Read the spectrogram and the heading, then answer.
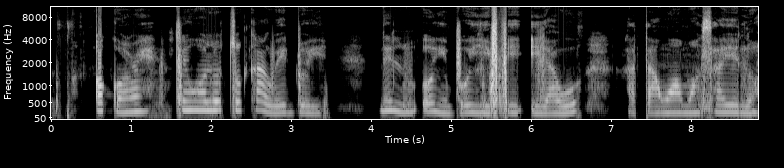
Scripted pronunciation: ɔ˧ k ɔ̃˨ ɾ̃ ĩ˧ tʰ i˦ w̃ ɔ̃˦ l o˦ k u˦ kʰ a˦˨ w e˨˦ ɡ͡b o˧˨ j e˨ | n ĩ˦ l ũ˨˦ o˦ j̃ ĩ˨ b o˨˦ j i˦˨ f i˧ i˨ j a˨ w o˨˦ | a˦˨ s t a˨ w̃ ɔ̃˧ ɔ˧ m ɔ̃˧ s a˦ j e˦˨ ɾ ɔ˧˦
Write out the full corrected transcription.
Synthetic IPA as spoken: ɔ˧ k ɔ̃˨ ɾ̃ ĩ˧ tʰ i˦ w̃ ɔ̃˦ l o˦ t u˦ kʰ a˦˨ w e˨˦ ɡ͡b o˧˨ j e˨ | n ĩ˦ l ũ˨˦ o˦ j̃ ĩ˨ b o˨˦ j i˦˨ f i˧ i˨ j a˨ w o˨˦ | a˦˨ t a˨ w̃ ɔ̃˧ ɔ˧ m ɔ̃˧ s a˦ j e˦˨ l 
